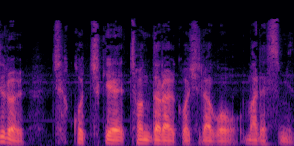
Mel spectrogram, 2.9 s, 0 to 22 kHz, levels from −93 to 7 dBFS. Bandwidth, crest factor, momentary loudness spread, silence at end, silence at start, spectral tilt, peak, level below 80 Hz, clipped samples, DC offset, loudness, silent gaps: 13 kHz; 20 dB; 12 LU; 0 s; 0 s; -5.5 dB/octave; -8 dBFS; -54 dBFS; under 0.1%; under 0.1%; -29 LUFS; none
